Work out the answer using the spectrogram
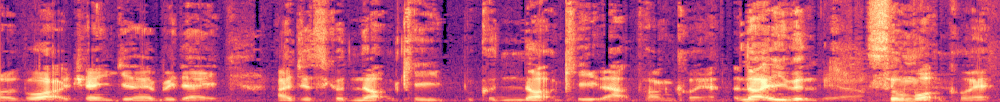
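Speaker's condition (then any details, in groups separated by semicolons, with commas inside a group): Cerebral palsy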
